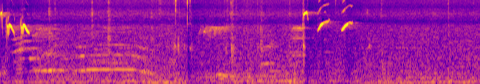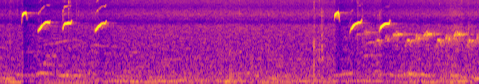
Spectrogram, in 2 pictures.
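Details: Cinereous tit (gelatik batu) in full song, used as a lure to make young birds sing: bursts of sharp, high, clipped notes repeated in quick groups of three or four, with pauses of about two seconds between bursts.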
